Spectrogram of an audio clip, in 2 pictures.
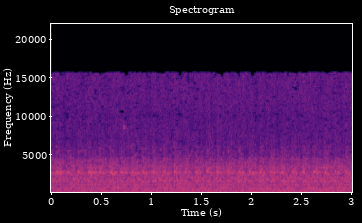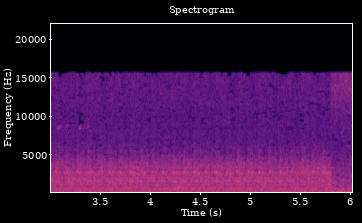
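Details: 12-ton six-wheel diesel grader's new drive chain turning at idle after an oil and filter change; the chain is unfilled, with oil poured over it. Steady low rumble, no binding, clunks or snatching. The chain runs smoothly; the hub gets sealant next.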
